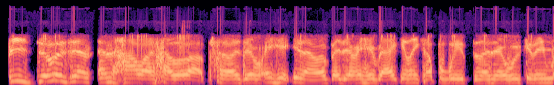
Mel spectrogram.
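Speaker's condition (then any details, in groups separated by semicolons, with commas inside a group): Mild cerebral palsy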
